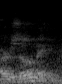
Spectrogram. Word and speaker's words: Arizona: Okay, then how do you spell that? It's A-R-I-Z-O-N-A, Arzoni.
